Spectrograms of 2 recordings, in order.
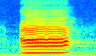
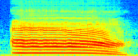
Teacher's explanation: let's first of all produce cardinal 4, and then I will round my lips. Number 4 is A, and A with rounded lips.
